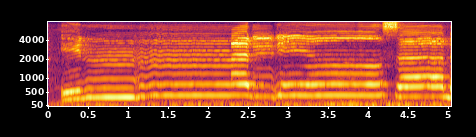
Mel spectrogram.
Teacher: ان پہ جو ہے اخفا ہو رہا ہے، آواز کو ناک میں چھپانا ہے، یعنی غنہ کرنا ہے، اخفا کرنا ہے۔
